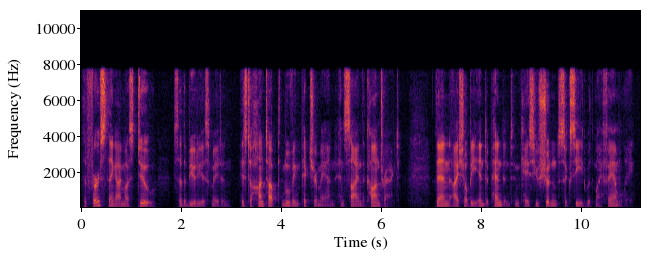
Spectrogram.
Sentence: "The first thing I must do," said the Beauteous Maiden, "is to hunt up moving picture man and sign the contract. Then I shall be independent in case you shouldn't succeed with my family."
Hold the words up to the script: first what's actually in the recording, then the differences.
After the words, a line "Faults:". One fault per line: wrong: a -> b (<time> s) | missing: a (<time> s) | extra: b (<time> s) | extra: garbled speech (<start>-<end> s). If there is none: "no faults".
"The first thing I must do," said the Beauteous Maiden, "is to hunt up moving picture man and sign the contract. Then I shall be independent in case you shouldn't succeed with my family."
Faults:
no faults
